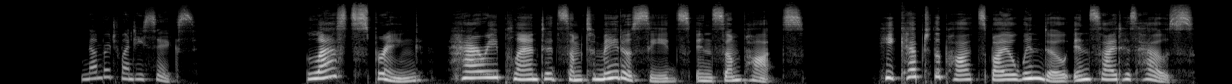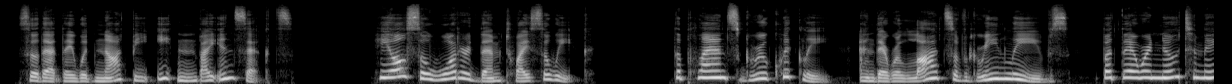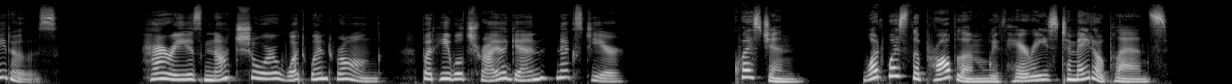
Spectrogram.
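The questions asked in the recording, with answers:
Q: What was the problem with Harry's tomato plants?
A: They produced no tomatoes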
